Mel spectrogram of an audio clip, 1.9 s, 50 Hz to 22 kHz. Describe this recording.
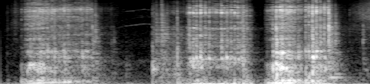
Sound effects > Other mechanisms, engines, machines
metal shop foley -116
tink, sound, knock, shop, boom, oneshot, wood, thud, tools, rustle, bang, sfx, foley, percussion, metal, strike, crackle, pop, bop, fx, bam, little, perc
